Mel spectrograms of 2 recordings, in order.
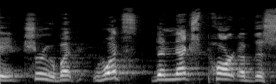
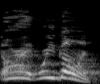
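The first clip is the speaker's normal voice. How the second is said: higher mock question; curious prisoner; 8 semitones higher, faster than usual. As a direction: ask up high, puzzled. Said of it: "they're like".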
